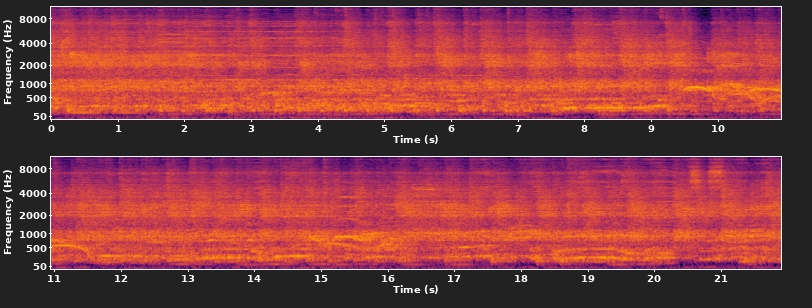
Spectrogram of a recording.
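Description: Upbeat music for jive dancing playing steadily in a large hall, with dancers' footsteps on the floor.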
